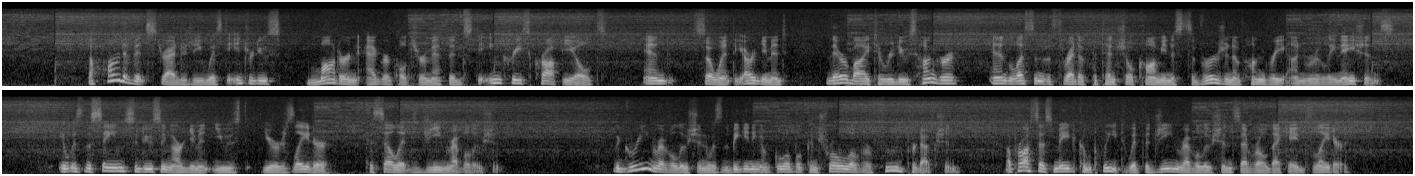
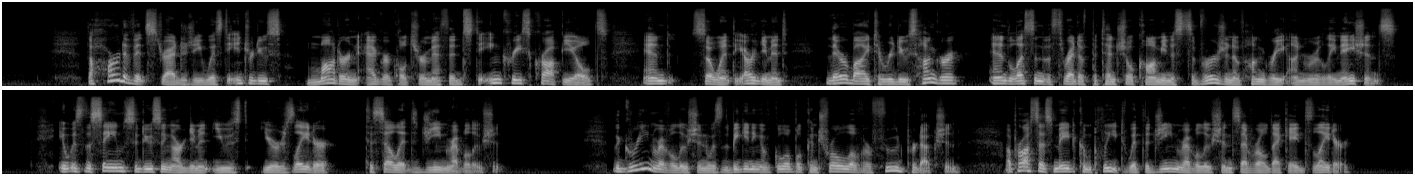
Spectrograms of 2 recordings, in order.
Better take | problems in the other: second | hiss; loud; throughout; 8 dB below the speech

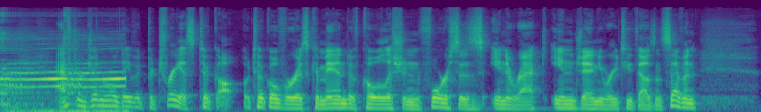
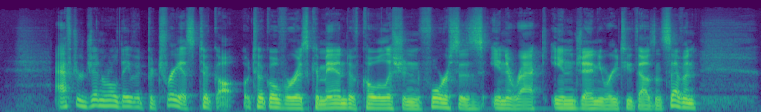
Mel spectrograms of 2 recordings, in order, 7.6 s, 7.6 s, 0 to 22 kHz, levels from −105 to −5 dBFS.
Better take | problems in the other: second | alarm; loud; until 1.5 s; peak 6 dB above the speech

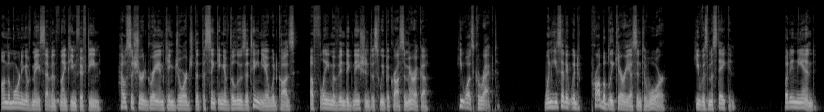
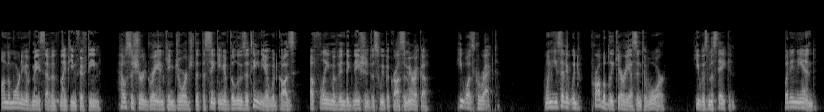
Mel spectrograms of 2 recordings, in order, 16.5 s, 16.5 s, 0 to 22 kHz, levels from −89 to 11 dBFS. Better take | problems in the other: first | garbled, watery; badly; nothing above 7.5 kHz

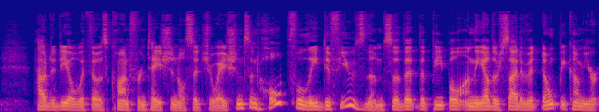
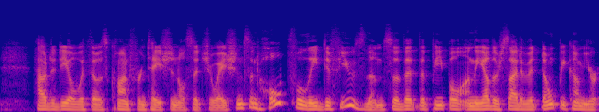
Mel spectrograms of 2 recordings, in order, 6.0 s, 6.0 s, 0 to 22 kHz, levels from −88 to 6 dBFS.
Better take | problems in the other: first | muffled; slightly; fading above 4 kHz

